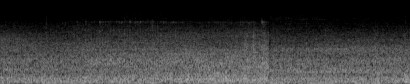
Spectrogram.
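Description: Steady, even traffic noise from road vehicles, a low rumbling hum with no distinct events.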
